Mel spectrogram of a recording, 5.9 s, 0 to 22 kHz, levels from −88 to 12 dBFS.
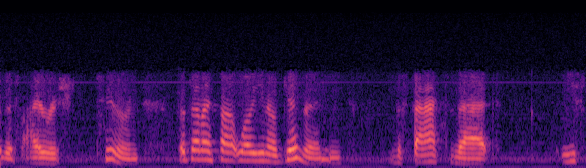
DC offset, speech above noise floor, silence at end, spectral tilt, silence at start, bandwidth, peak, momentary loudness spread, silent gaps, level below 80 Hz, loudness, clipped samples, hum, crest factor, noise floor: under 0.1%; 29 dB; 0.1 s; -7 dB/octave; 0 s; 15.5 kHz; -6 dBFS; 15 LU; none; -64 dBFS; -24 LUFS; under 0.1%; none; 18 dB; -53 dBFS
